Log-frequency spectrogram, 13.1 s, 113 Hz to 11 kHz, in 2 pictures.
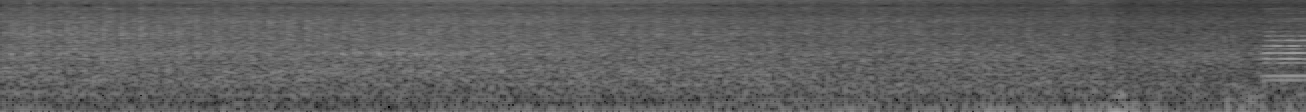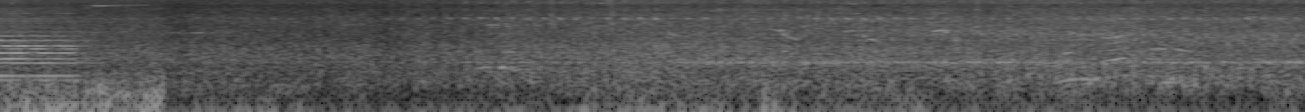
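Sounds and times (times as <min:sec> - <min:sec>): water rushing through gates: 0:00.0 - 0:13.0
horn toot: 0:06.2 - 0:07.2.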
